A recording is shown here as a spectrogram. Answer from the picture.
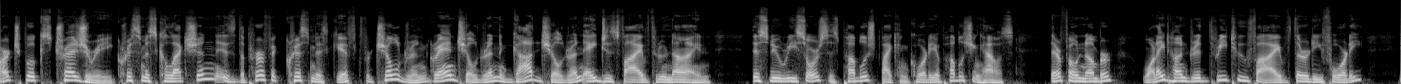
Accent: American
